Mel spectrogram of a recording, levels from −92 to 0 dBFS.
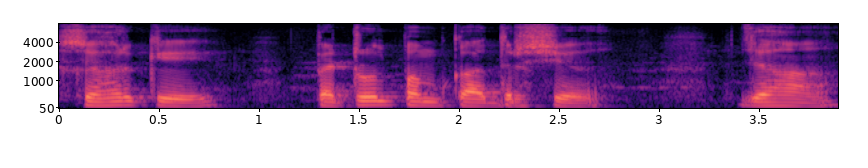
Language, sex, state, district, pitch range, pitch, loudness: Hindi, male, Uttar Pradesh, Hamirpur, 125-140 Hz, 130 Hz, -30 LUFS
